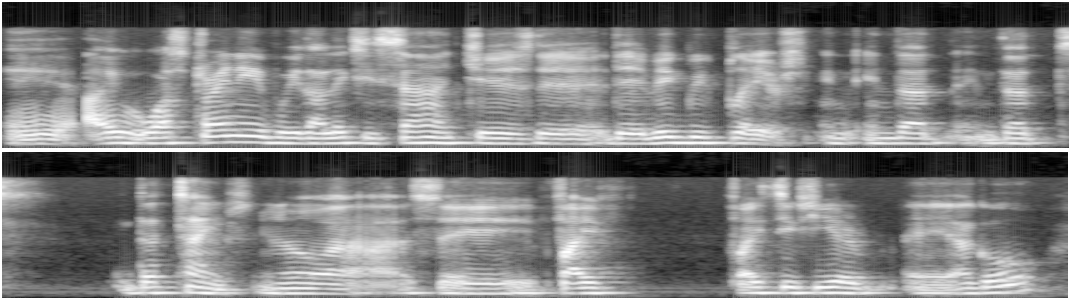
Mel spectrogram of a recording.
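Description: A Chilean man with a Spanish accent, a footballer answering podcast interview questions in English, halting and repeating words as he searches for them. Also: medium pitch, level tone, vocal fry, a little mellow. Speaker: footballer guest.

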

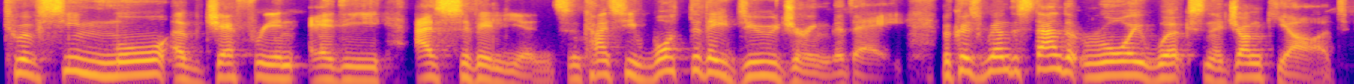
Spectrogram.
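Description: A man on a casual film podcast who rambles through his thoughts with lots of fillers. His voice sits a little high for a man, and it rises and jumps often as he gets excited and laughs. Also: normal speed, hardly any pauses. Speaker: podcast co-host. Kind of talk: casual movie review chat.

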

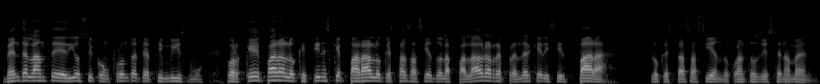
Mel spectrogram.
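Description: A man's voice: fairly high pitch, fairly quick. A middle-aged male pastor preaching a sermon, emphatic and repetitive, often calling for amens.

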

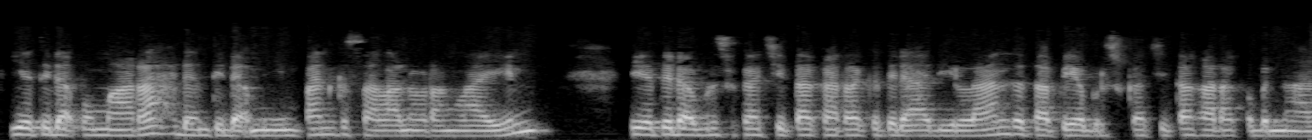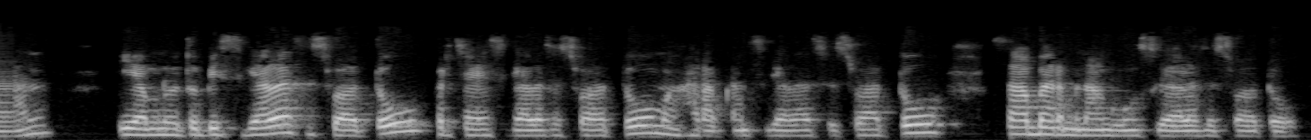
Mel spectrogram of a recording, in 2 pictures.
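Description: A woman reading scripture aloud in a steady recital. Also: low voice, fast talker. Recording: dull lo-fi recording.

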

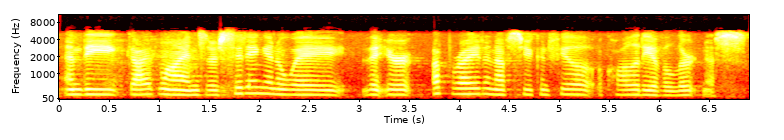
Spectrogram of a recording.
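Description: Speaking slowly and instructively, a female teacher guides a live group through meditation in a room. She keeps a steady tone, with soothing, measured short phrases and pauses between them. There's a clear background rumble on the dull, lo-fi recording.

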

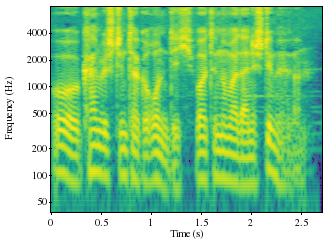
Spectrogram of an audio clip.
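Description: A man's voice: sits low, a little fast, vocal fry, a little mellow, faint music behind. An actor voicing a polite, wry male adventurer in a video game, dry and ironic.

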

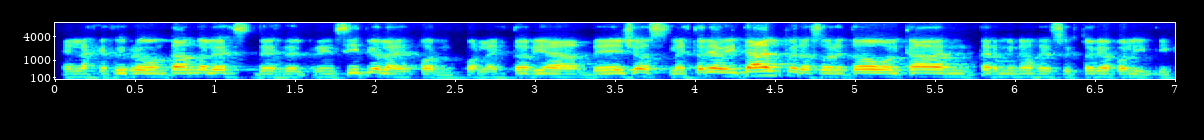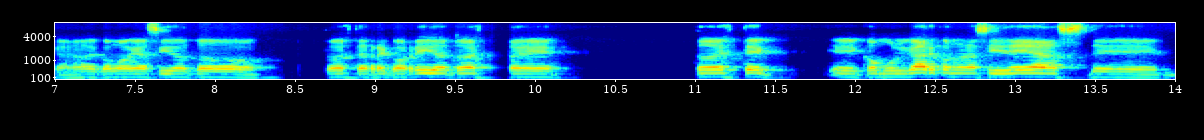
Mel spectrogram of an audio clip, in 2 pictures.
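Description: Fast-talking man with a mellow voice. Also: mid-range voice, fairly even intonation. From Argentina. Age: 40s. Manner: fast, stammering restarts. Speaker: guest writer. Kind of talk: interview. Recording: slightly dull, muffled sound.

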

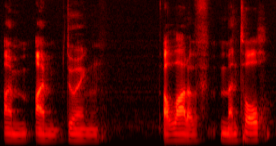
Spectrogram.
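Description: A man's voice: low-pitched, completely flat delivery, takes it slowly. A man co-hosting a podcast, talking casually and reflectively, with frequent hesitations and restarts. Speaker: podcast co-host. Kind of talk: casual faith podcast chat.

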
